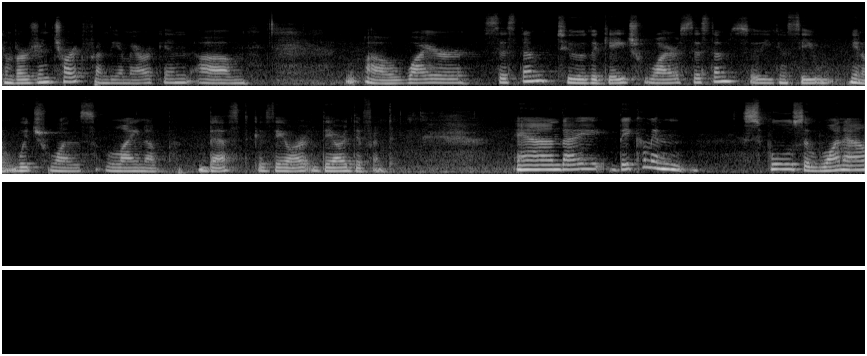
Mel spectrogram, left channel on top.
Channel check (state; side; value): silent; right; 58 dB below the other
